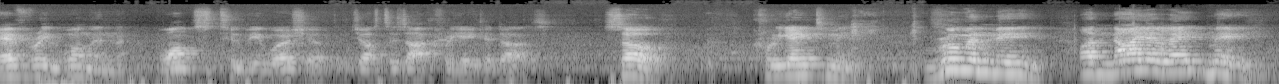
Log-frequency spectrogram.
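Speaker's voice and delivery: anguished, passionate stage delivery. A writer begins speaking as a tormented character in his play: tormented. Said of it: "speaking as a tormented character".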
